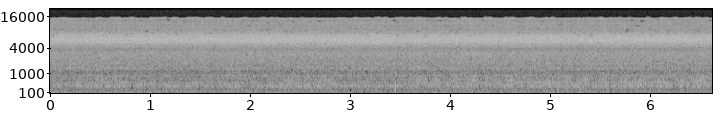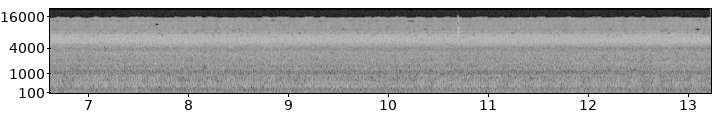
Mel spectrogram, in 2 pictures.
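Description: Steady background machine hum, even and unchanging, with one faint click about three and a half seconds in.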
